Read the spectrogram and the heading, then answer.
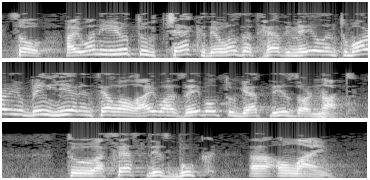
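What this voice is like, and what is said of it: Heavy non-native English accent. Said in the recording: “my accent is terrible, and then you might not understand that”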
